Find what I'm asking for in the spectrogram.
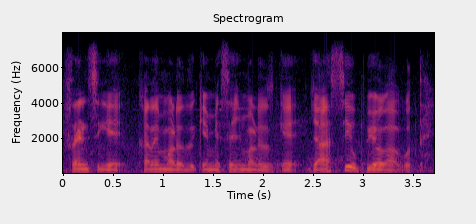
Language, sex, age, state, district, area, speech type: Kannada, male, 18-30, Karnataka, Kolar, rural, spontaneous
